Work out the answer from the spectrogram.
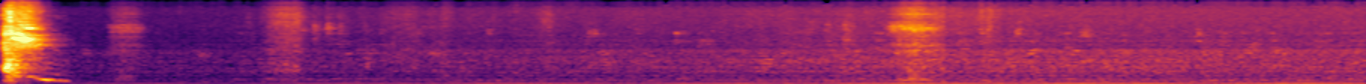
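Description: One sharp, explosive sneeze at the start, then quiet breathing over a steady low room hum.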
